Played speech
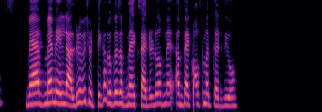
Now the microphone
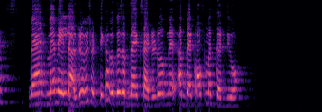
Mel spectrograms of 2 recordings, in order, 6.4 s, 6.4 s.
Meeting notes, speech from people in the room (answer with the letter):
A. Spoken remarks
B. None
B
